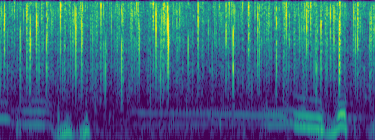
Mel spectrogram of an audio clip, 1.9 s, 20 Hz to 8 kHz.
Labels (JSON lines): {"label": "biophony, cascading saw", "recorder": "SoundTrap 600 or HydroMoth"}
